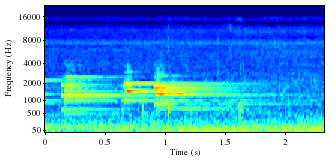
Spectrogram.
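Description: Ice cream truck playing its jingle through a loudspeaker: an electronic chiming melody of held notes that change pitch every fraction of a second. The low steady hum of the truck's engine runs underneath.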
